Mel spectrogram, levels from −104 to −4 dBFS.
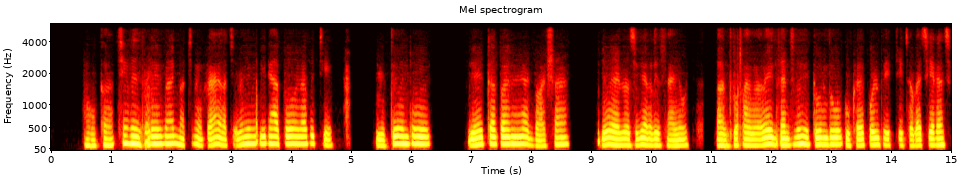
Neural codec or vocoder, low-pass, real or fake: codec, 16 kHz, 0.5 kbps, FunCodec, trained on Chinese and English, 25 frames a second; 5.4 kHz; fake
